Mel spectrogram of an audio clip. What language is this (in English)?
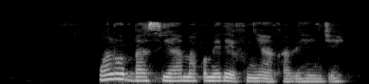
Ganda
